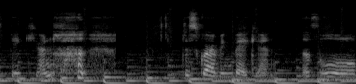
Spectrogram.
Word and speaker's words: Baekhyun: Fans like to call him Bacon just because it's funny. See his name spelled out. It is not pronounced bacon that way, it's Baekhyun.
